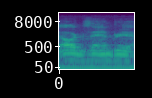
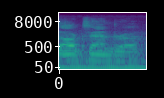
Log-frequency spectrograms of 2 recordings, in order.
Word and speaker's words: Alexandra: Oh, I've been pronouncing it Alexandria, and it's Alexandra.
